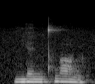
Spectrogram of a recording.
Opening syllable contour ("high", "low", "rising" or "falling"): high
